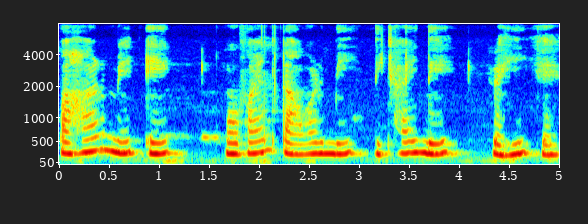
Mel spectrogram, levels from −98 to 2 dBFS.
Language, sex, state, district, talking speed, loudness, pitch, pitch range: Hindi, female, Assam, Kamrup Metropolitan, 120 wpm, -14 LUFS, 235 Hz, 230-250 Hz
